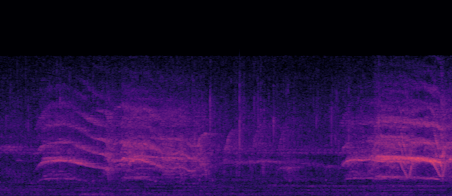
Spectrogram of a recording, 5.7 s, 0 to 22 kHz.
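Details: Grey wagtail from July to December 2023 footage: thin, high, drooping whistles in a short series, then a louder burst of sharp chirps near the end, over a soft hiss.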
